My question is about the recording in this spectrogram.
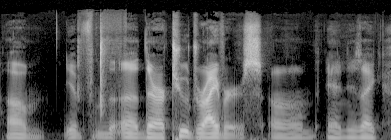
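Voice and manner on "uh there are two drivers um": ordinary talk, nothing marked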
